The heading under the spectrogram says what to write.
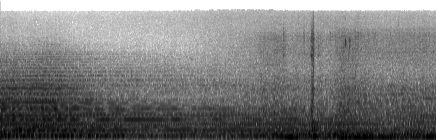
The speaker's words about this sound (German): Ihr Wagen fährt ausgezeichnet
